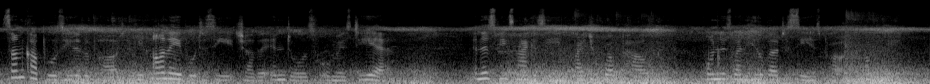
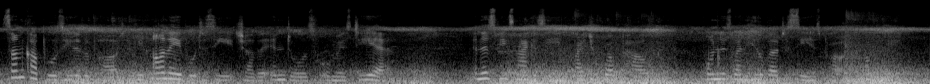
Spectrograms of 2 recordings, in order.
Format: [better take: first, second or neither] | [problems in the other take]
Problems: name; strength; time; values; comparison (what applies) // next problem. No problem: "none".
neither | wind noise on the microphone; heavy; as loud as the speech; the same in both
